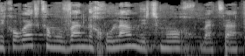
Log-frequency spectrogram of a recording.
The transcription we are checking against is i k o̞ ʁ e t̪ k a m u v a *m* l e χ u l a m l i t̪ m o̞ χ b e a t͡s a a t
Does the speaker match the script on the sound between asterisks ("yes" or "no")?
no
